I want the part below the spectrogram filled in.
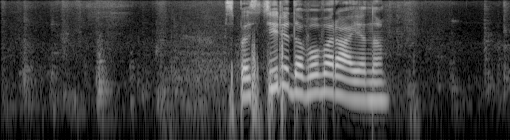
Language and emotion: Russian, neutral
